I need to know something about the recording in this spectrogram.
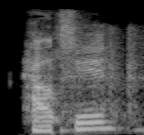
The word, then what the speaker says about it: Halcyon: Yeah, Halcyon.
